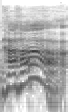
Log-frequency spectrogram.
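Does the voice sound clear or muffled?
clear. The laugh sounds clear and unmuffled.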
